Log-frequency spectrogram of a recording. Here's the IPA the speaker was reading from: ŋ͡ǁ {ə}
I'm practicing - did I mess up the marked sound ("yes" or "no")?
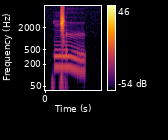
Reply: yes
